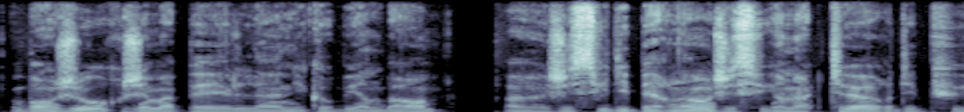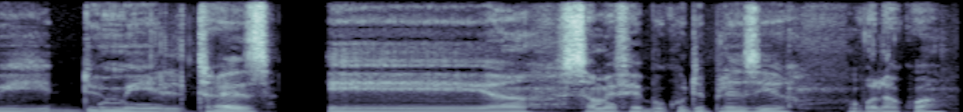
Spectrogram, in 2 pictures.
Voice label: franzoesisch; Französisch; Bonjour!

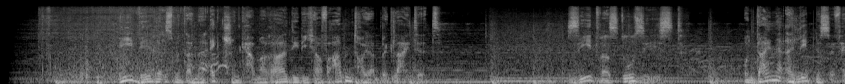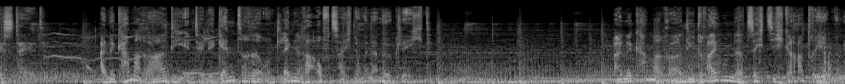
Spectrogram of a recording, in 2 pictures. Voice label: Werbung; GARMIN

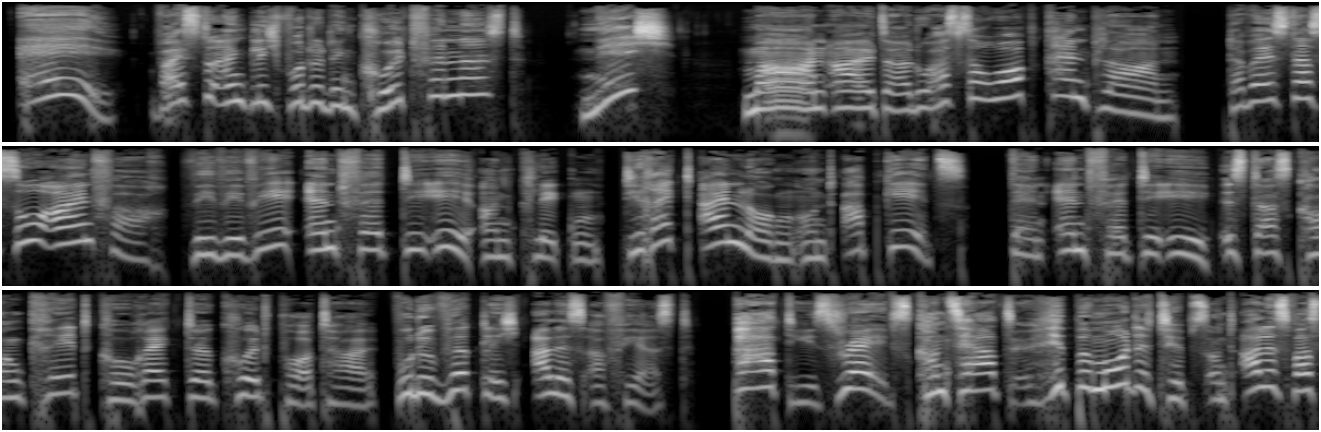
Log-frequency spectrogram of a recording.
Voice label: Werbung

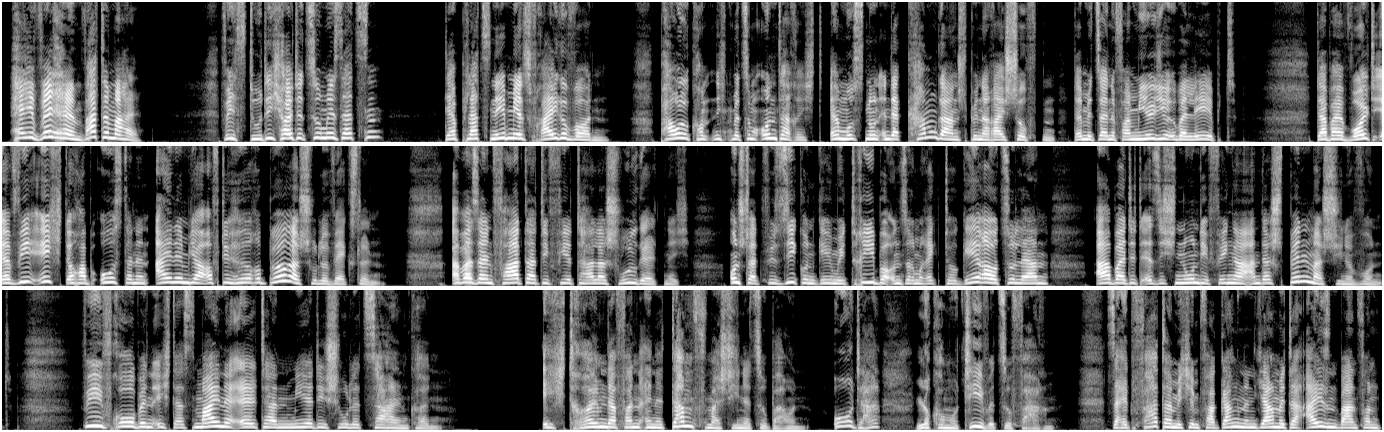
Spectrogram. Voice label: Junge; Kind

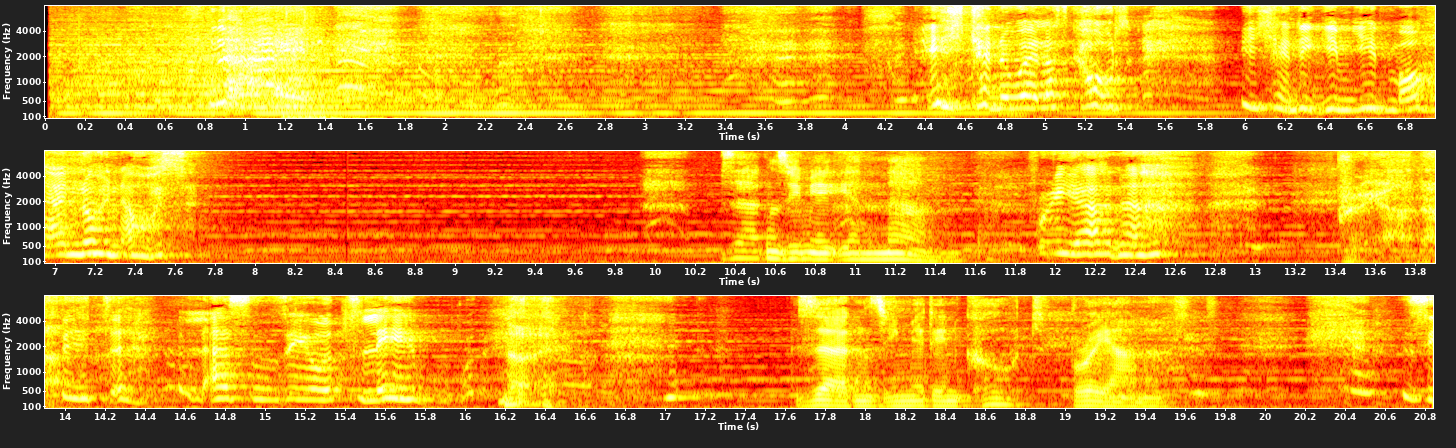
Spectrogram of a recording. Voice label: Synchron; Blindspot (Briana)

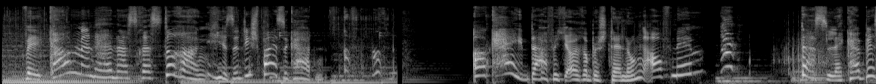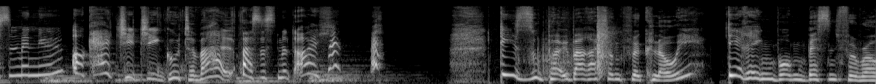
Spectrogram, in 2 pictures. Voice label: Zeichentrick; Hannah

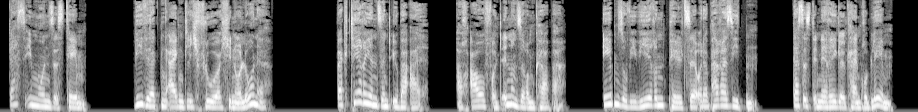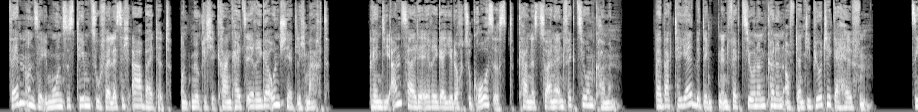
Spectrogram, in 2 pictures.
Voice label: Erklaervideo; Fluorchinolone

